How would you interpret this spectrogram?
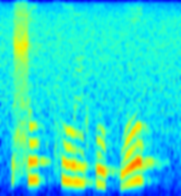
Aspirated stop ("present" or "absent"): absent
